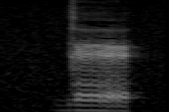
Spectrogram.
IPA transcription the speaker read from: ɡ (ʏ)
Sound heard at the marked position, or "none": ɛ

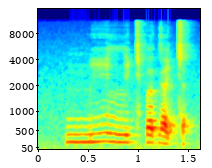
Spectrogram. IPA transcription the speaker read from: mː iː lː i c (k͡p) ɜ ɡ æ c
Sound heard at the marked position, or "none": p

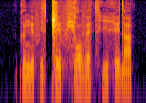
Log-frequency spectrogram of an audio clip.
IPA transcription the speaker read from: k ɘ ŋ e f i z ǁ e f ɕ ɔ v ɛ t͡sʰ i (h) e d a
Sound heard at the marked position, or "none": h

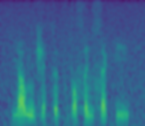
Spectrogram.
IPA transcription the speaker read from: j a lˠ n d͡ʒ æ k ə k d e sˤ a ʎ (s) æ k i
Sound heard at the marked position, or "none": s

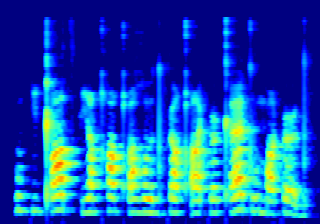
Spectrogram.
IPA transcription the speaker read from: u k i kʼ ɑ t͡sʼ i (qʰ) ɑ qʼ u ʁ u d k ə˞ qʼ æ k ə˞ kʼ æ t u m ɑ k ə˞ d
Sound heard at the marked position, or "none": qʰ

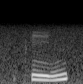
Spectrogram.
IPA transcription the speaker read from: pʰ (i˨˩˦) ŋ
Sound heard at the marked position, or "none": i˨˩˦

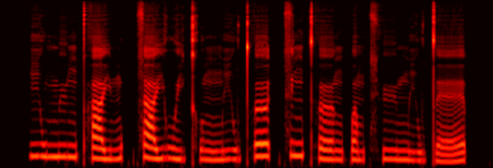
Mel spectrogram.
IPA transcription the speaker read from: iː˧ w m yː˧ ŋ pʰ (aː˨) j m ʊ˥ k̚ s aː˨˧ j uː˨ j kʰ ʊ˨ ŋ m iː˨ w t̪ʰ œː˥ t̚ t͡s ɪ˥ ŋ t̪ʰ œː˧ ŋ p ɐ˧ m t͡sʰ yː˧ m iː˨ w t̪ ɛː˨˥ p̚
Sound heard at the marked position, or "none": aː˨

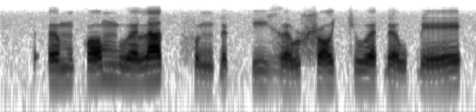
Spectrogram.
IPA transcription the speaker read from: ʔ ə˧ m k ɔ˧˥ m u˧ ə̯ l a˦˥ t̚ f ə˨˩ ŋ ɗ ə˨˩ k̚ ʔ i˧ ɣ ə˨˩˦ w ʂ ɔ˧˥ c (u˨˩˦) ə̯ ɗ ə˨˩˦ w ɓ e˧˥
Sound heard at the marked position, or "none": u˧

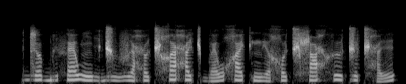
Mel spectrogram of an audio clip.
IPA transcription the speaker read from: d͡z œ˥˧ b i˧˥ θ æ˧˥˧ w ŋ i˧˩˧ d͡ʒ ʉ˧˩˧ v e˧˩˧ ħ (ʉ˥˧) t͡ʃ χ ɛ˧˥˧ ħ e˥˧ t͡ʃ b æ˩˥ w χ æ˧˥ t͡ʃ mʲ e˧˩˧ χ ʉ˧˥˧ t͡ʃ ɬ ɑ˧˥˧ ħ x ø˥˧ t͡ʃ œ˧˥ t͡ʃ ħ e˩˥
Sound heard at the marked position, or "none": ʉ˥˧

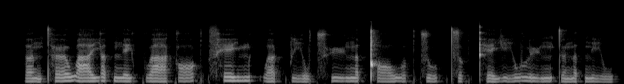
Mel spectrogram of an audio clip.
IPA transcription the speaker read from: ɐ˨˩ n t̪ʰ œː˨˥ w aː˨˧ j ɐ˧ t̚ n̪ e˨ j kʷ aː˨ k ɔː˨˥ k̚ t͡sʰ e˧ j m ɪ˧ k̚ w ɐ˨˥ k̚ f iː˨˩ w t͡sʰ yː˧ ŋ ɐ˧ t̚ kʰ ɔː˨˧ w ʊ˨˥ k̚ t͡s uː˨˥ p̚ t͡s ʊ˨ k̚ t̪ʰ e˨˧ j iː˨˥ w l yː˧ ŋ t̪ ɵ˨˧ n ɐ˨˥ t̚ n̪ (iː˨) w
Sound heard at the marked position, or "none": iː˨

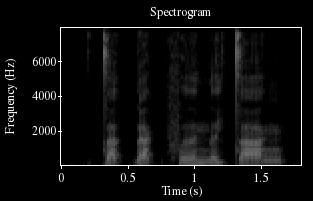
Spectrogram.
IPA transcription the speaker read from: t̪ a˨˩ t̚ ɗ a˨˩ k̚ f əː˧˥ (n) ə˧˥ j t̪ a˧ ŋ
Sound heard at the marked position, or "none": n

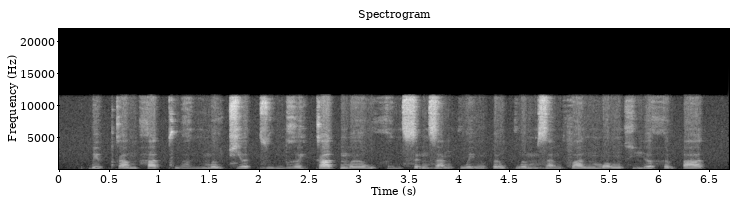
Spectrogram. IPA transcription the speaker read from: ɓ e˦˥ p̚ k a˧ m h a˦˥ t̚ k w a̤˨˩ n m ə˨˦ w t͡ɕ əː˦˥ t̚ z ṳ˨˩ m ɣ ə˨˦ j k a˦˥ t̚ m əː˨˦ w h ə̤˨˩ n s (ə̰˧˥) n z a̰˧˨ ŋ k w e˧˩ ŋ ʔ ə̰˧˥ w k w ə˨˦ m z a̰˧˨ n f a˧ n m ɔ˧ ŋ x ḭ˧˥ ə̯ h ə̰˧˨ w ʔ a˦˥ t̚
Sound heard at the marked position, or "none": ə̰˧˥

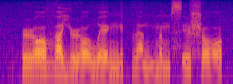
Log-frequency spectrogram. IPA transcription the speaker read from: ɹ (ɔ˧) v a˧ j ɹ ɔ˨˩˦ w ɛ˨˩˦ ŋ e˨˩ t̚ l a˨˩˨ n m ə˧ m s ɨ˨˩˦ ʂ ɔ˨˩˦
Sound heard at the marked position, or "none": ɔ˧˥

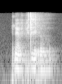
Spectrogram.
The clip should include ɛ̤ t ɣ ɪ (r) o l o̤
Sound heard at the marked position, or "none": r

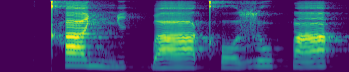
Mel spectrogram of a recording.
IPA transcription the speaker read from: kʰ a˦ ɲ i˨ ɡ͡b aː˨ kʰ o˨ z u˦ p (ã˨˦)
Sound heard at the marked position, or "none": ã˨˦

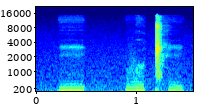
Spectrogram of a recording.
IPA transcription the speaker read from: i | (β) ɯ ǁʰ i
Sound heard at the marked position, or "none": β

